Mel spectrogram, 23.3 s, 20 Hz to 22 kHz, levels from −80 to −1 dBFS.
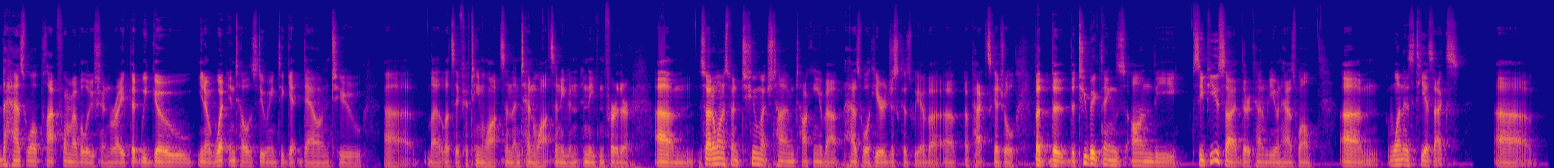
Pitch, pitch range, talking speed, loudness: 85 Hz, 80-100 Hz, 205 wpm, -27 LUFS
